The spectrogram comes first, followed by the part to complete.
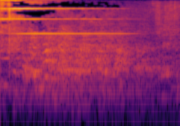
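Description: A small bell struck once, ringing with several clear high tones that fade over nearly two seconds.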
